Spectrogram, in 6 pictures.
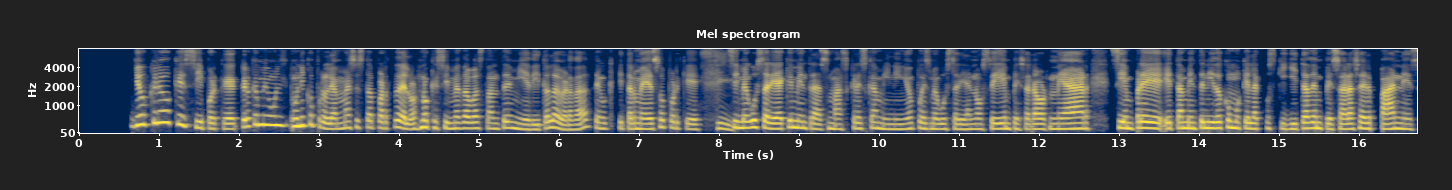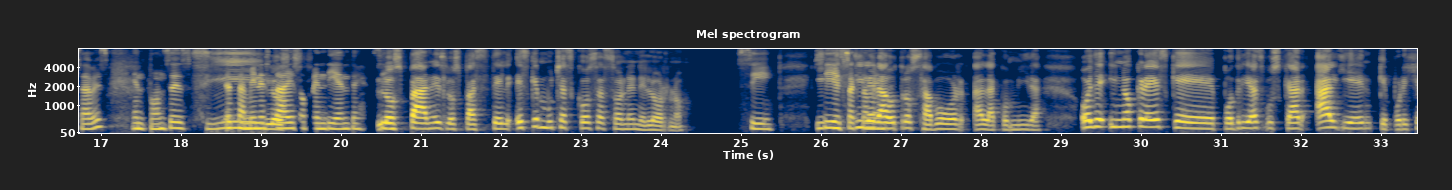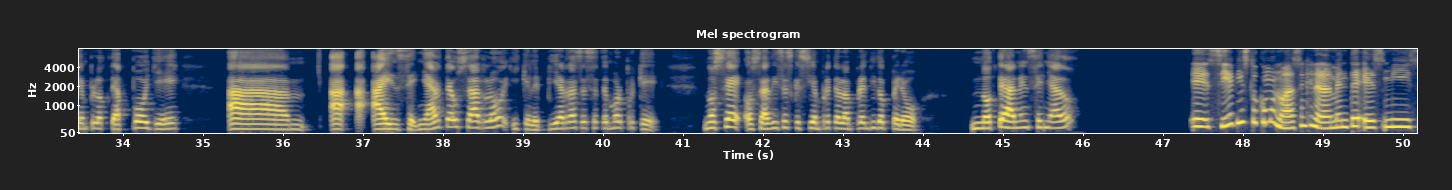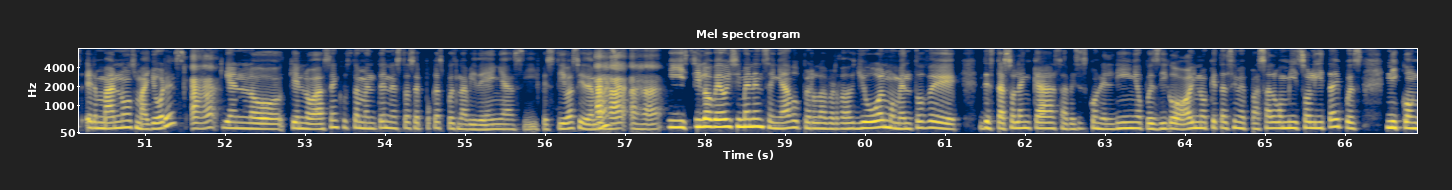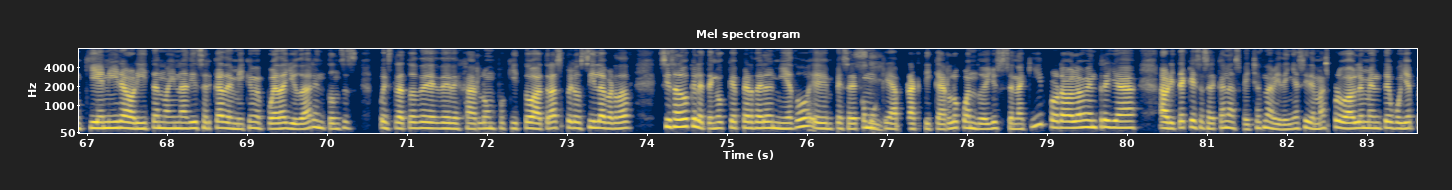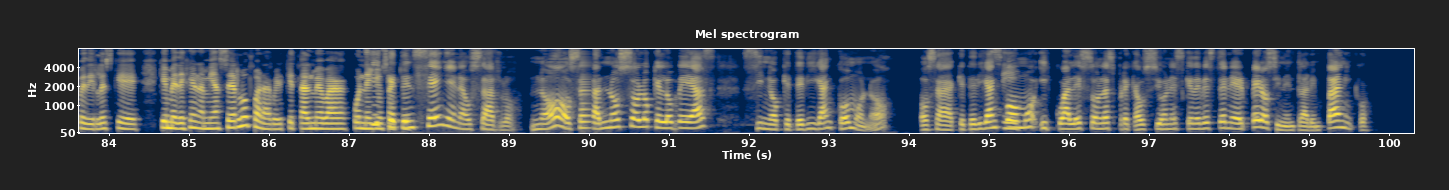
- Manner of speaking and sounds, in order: other background noise; "probablemente" said as "probablementre"
- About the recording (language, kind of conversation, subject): Spanish, podcast, ¿Qué plato te gustaría aprender a preparar ahora?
